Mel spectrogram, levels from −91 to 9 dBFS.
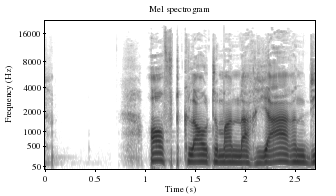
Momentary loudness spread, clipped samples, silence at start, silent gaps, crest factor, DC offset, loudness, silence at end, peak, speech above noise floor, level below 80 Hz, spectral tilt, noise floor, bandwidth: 3 LU; under 0.1%; 1.05 s; none; 14 dB; under 0.1%; -14 LUFS; 0 s; 0 dBFS; 64 dB; -56 dBFS; -6 dB/octave; -77 dBFS; 17.5 kHz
